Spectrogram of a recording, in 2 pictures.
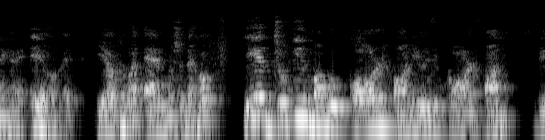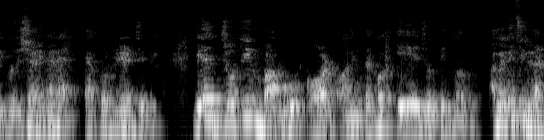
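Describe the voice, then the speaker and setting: A young man tutoring for an exam at a brisk, rushed pace, his voice sitting a bit high for a man. He asks questions and answers them himself, and slows right down to spell out each example. The sound is roomy and echoey, and he is a little far from the mic. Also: dark tone. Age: young adult. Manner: explains step by step, asks and answers his own questions, reads examples slowly. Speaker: English grammar teacher. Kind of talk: online exam-prep lesson.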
